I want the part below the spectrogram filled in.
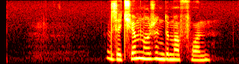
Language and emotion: Russian, neutral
